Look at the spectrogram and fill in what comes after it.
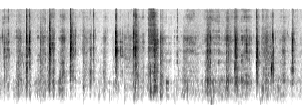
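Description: Close-miked chewing of a crunchy mouthful of food: many quick, irregular crisp crunches.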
